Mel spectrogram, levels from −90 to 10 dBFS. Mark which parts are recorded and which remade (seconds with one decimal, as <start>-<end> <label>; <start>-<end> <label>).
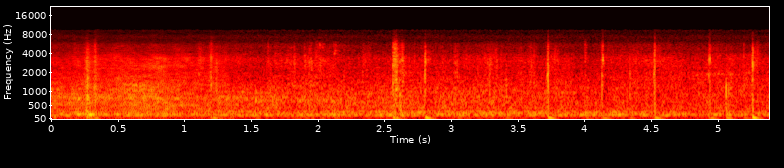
0.0-1.4 remade; 1.4-5.4 recorded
